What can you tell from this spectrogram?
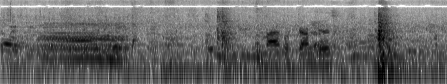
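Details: A raging cow that climbed onto a truck gives a low, steady moo lasting just over a second, then short, fainter lowing calls. A sharp knock near the end, with vehicle and background noise throughout.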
